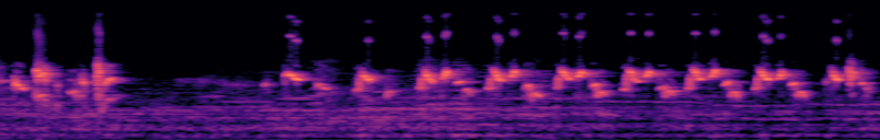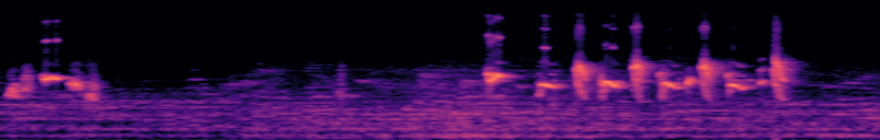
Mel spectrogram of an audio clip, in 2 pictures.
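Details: Female sooty-headed bulbul calling a male with a breeding-season call: fast bursts of bright, bubbling chirped notes in several runs, with a pause of about two seconds before the last run.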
